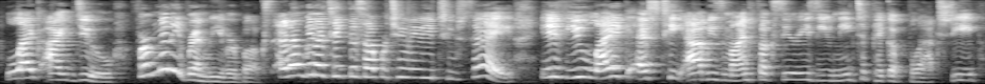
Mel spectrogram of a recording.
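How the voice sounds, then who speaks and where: A woman giving a casual book review to camera, expressive and emphatic in an articulate way. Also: on the high side, moderate pace, hardly any pauses, roomy sound.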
